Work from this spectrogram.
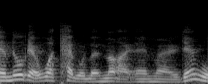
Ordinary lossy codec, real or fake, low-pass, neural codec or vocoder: none; fake; none; codec, 16 kHz, 0.5 kbps, FunCodec, trained on Chinese and English, 25 frames a second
